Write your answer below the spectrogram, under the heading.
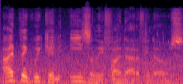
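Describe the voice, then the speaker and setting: An actor playing a wary, tough 1930s gangster in a video game, talking tersely and dryly with music behind him. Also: male voice, lowish voice, lively intonation, normal speed, background noise, natural voice. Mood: firm, wary.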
